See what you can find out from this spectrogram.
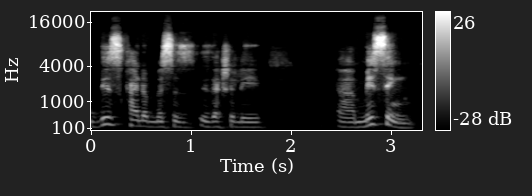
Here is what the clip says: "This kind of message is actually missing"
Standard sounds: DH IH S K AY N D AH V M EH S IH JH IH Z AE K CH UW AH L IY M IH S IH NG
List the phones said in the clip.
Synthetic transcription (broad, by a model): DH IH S K AY N D AH V M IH S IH Z IH Z AE K CH UW AH L IY M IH S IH NG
